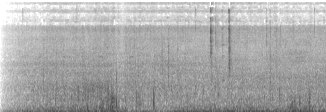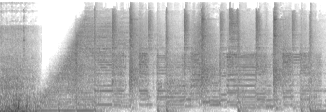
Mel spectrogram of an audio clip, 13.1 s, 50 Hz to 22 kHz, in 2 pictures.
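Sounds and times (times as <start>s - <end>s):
vehicle engine rumbling: 0.0s - 8.4s.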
